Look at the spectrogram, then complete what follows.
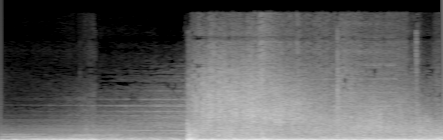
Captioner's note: explosion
